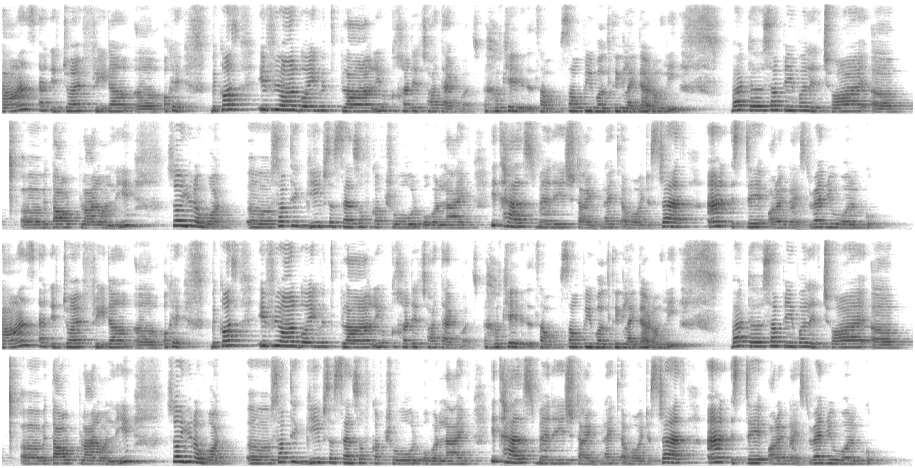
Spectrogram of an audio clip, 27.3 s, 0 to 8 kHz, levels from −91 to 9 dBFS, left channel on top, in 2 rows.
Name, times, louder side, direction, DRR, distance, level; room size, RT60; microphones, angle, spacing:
voice 1, 0.0-13.4 13.8-17.0 17.3-26.7, right 1 dB, 20° right, 4 dB, 0.6 m, -26 dB
11.0 x 5.5 x 2.3 m, 0.79 s
head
